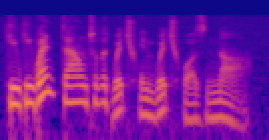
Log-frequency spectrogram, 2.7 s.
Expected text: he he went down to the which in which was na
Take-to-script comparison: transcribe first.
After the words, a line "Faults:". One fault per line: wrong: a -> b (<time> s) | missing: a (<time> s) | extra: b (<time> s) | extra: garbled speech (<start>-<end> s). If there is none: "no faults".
he he went down to the which in which was na
Faults:
no faults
